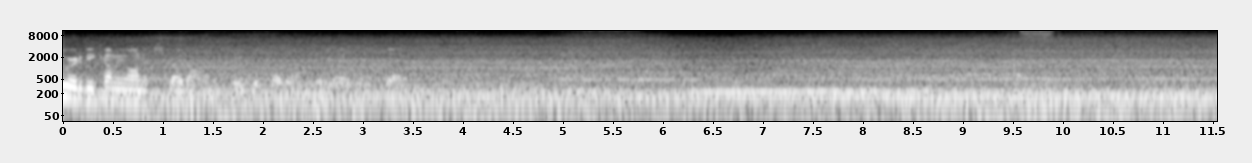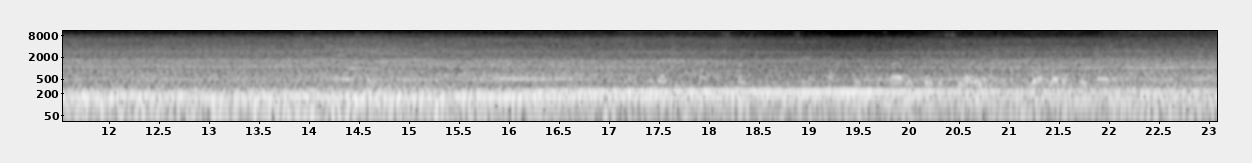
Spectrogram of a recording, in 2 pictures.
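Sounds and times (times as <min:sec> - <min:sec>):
excavator diesel engine drone: 0:00.0 - 0:23.0.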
